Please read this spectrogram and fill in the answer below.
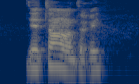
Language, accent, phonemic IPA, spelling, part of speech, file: French, Canada, /de.tɑ̃.dʁe/, détendrai, verb, LL-Q150 (fra)-détendrai.wav
- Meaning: first-person singular simple future of détendre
